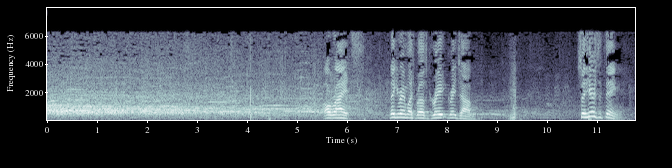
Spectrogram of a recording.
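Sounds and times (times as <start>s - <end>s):
audience cheering: 0.0s - 7.4s
speech: 5.6s - 9.4s, 10.6s - 11.6s.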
